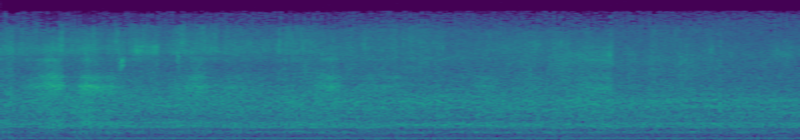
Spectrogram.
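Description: Honeybees buzzing steadily around an opened hive.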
